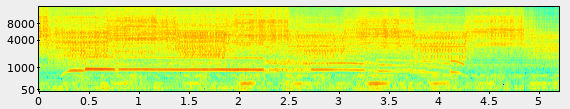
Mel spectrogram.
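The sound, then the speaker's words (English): A loud electric-chair buzz on the game show Electric Chair, set off when the host presses the control button after a countdown: a harsh, steady electrical drone with a whining tone running for about four seconds before sliding downward and cutting off. No one speaks over it. “if you, too, would risk the electric chair for $100 million, you could be next week's biggest celebrity”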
